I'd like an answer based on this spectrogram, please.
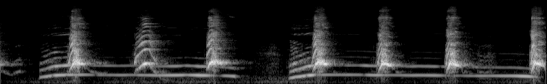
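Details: Domestic dog joining its owner in song, giving long level drawn-out tones broken by sharp bark-like bursts roughly every half to one second, in two phrases separated by a brief pause.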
